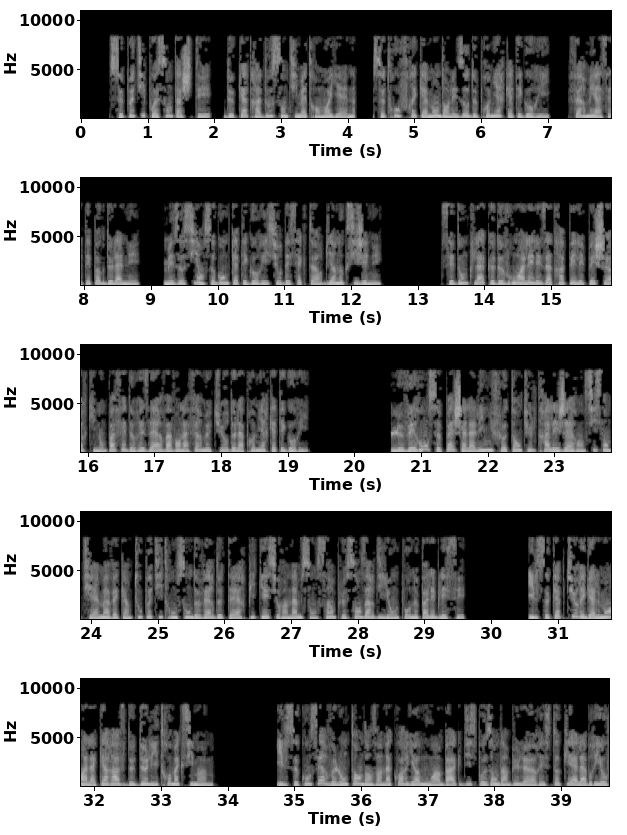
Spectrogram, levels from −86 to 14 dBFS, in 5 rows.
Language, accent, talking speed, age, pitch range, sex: French, French, 185 wpm, 20-39, 185-245 Hz, female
